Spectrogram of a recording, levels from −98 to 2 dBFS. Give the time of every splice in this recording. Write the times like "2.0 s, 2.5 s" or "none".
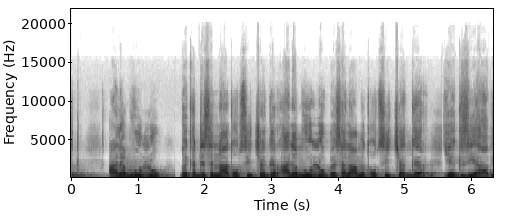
1.5 s, 5.4 s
